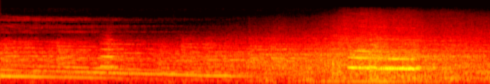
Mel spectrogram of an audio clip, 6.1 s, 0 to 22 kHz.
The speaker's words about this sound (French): C'est le train de 17h05 de Reggio Calabria à Catanzo, mais qui ne s'arrête pas à la gare de Riace.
